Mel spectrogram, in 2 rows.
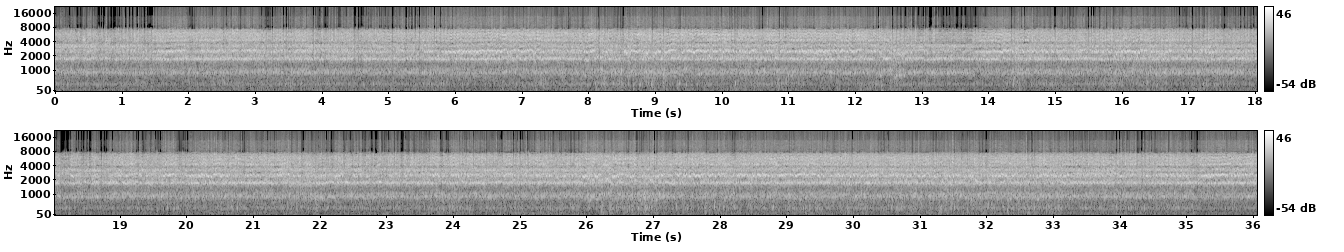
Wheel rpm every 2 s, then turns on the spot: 230, 240, 230, 230, 220, 220, 220, 220, 230, 230, 230, 230, 240, 230, 230, 230, 240, 230.
none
